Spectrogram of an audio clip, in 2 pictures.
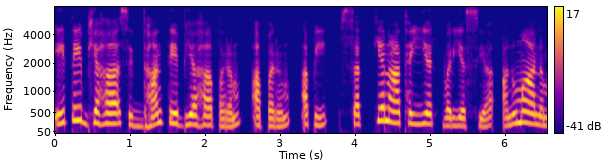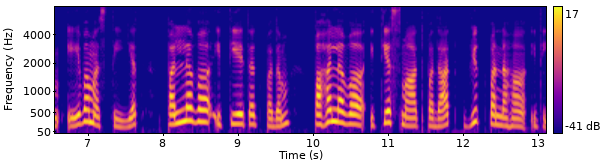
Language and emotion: Sanskrit, neutral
